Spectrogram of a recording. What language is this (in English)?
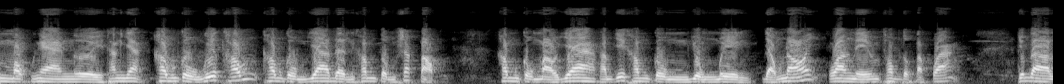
Vietnamese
